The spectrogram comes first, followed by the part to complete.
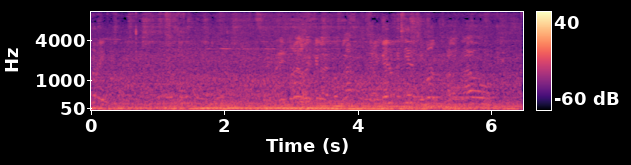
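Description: A large road vehicle's engine rumbling close by, growing louder about a second and a half in and easing off again near the end, with voices or music in the background.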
